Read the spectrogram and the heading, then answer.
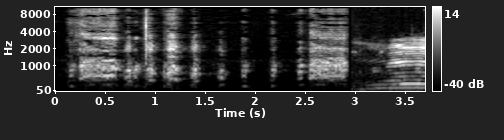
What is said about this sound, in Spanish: ¡Afuera, gallinas! ¡Váyanse!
